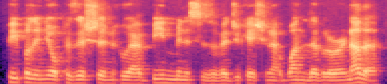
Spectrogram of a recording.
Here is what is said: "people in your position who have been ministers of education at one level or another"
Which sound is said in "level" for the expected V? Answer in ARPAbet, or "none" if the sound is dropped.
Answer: V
